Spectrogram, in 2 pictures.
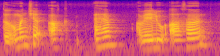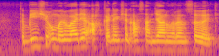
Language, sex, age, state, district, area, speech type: Kashmiri, male, 45-60, Jammu and Kashmir, Budgam, urban, spontaneous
